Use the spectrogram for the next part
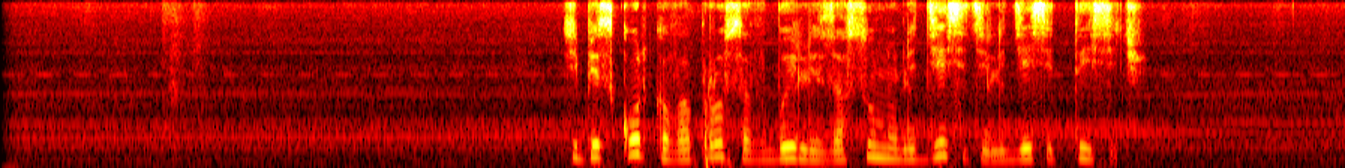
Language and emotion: Russian, angry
